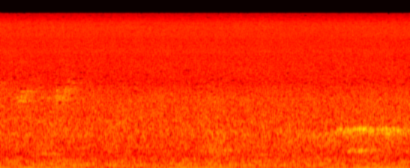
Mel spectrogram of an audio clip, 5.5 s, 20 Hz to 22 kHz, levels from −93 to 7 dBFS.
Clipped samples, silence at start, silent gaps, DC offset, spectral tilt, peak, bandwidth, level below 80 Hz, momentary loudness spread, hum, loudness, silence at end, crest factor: under 0.1%; 0 s; none; under 0.1%; -1.5 dB/octave; -12 dBFS; 16 kHz; -42 dBFS; 2 LU; none; -26 LUFS; 0 s; 16 dB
